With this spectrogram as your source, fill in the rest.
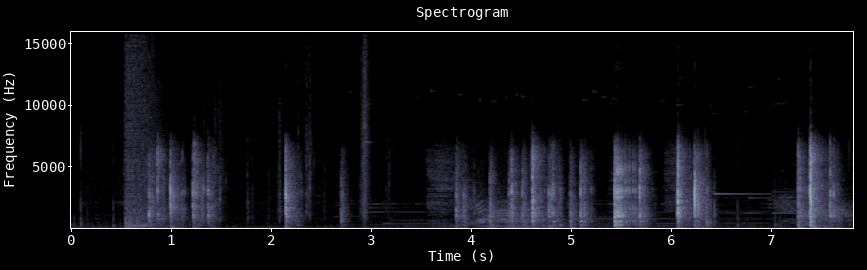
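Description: Computer keyboard key being pressed repeatedly, sharp clacking bursts in irregular clusters with brief gaps, close and fairly quiet, with a voice talking in between.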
